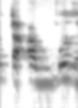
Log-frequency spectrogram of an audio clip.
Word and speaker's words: تعوذ: تو تعوذ جو ہے عام طور پر ہم اس کو تعوذ بولتے ہیں. تعوذ جو ہے وہ اس کا صحیح تلفظ جو ہے وہ تعوذ ہے. تعوذ، تا کے اوپر زبر ہوگی، عین کے اوپر زبر ہوگی، واو کے اوپر تشدید نظر آ رہی ہے، اس کے اوپر پیش ہوگی، اور لال ساکن ہوگی.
